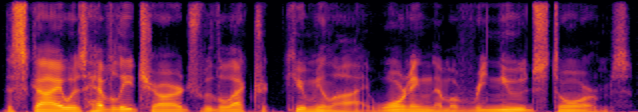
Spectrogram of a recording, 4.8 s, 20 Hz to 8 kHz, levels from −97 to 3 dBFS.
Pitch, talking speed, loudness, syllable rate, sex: 100 Hz, 165 wpm, -20 LUFS, 5.0 syllables/s, male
